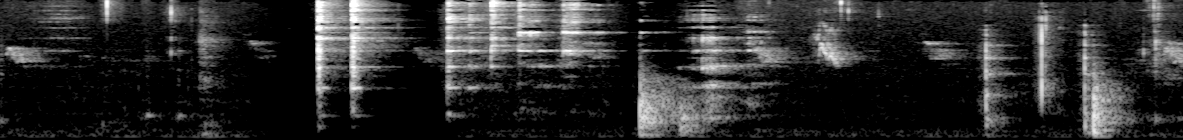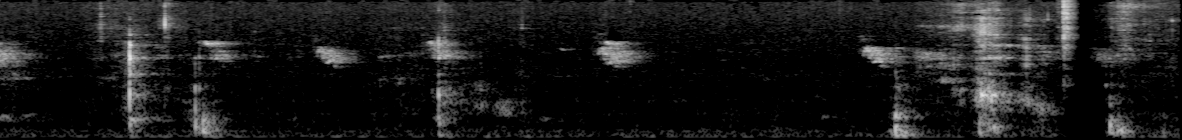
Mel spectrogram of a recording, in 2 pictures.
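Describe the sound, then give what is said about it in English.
Gluten-free brownie batter stirred by hand as the dry ingredients go in: quiet, irregular scrapes and clinks of a utensil against the bowl, spread unevenly across the stretch with brief pauses. “I'm gonna scrape the pan and finish beating here. I'm gonna do that off camera. And we're gonna stir in the dry by hand.”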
